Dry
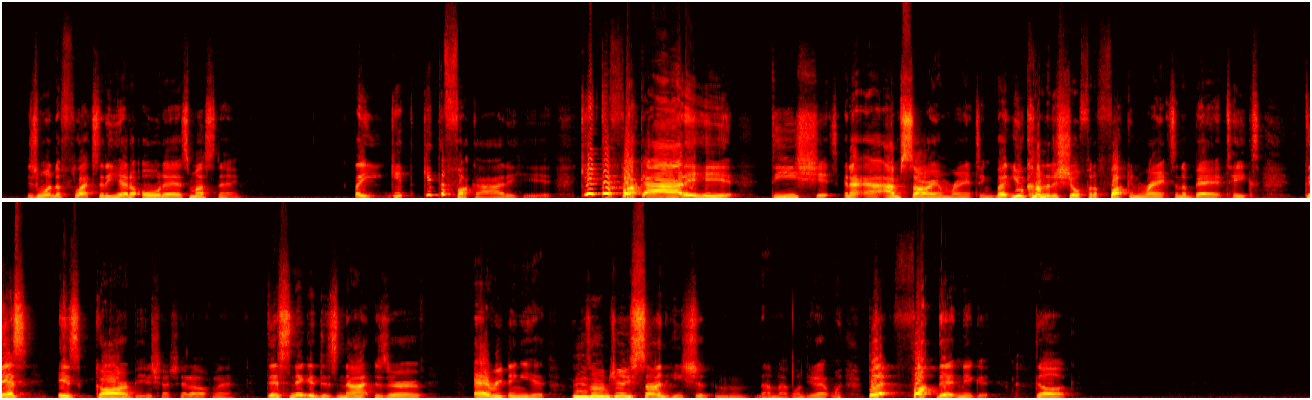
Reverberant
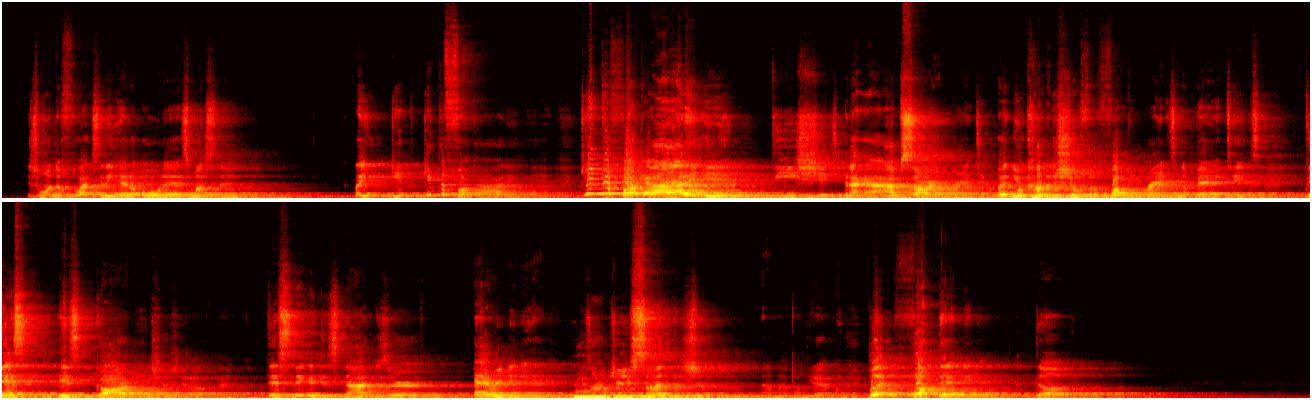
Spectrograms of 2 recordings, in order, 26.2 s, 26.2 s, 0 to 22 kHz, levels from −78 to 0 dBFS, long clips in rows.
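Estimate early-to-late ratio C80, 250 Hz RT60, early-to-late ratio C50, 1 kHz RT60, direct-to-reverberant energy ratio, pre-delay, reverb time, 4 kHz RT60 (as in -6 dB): 5.0 dB, 5.7 s, 4.0 dB, 2.2 s, -3.0 dB, 3 ms, 2.9 s, 2.0 s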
